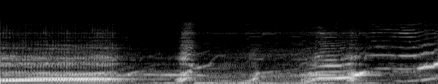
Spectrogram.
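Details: Underwater song of a male humpback whale recorded by GoPro below a kayak: a loud buzzy low moan, then a string of rising whoops and swooping cries, ending in a brief upward squeal.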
